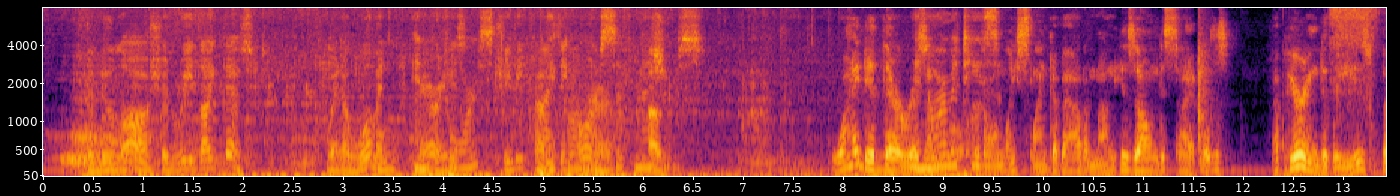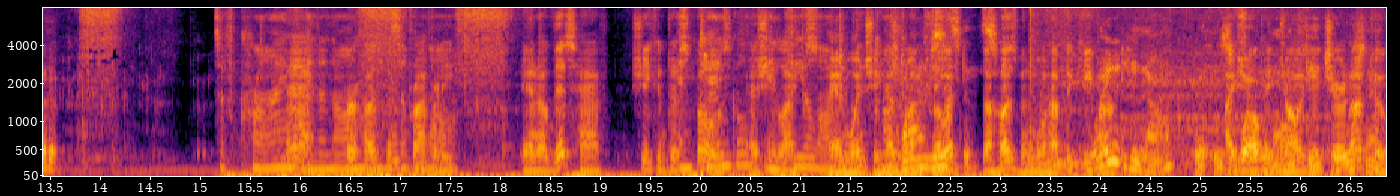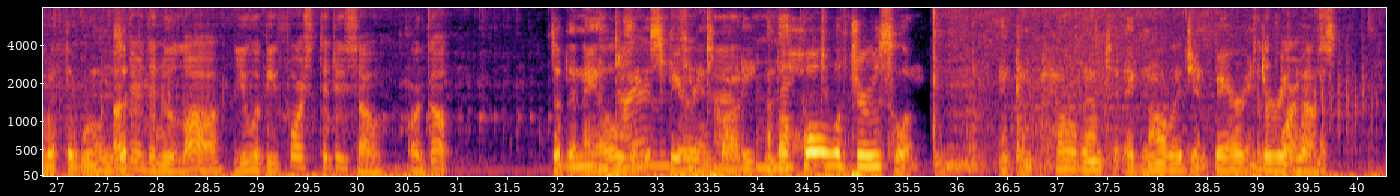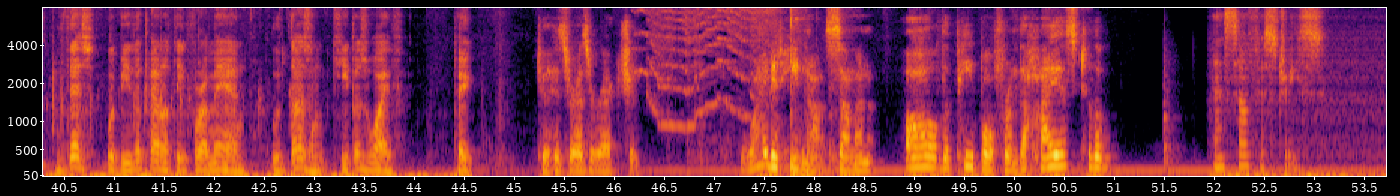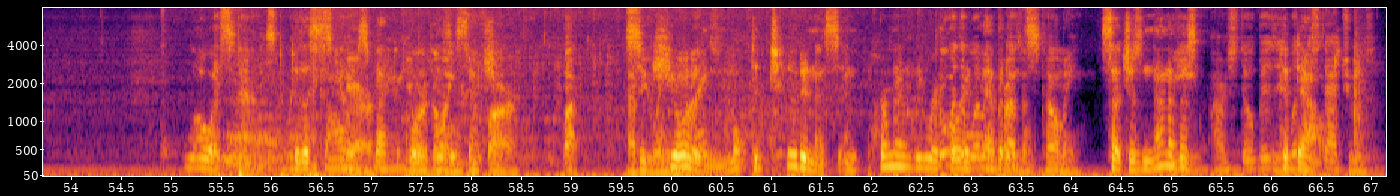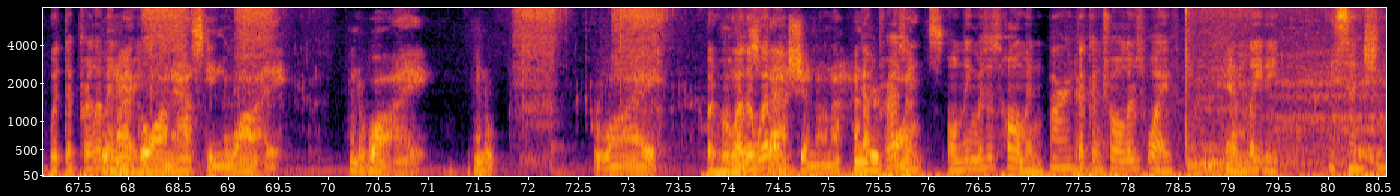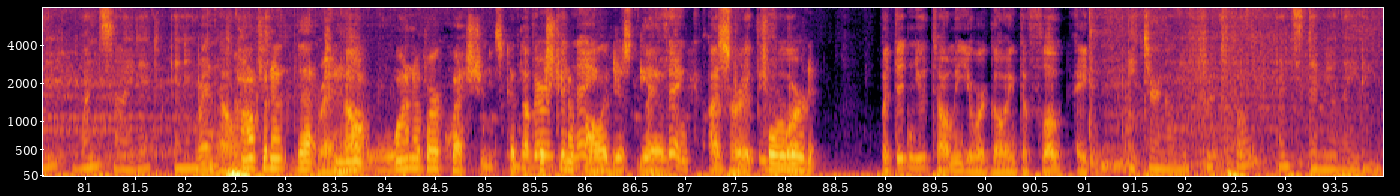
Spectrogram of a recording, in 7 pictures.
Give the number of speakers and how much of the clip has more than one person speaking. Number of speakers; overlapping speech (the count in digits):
3, about 38%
